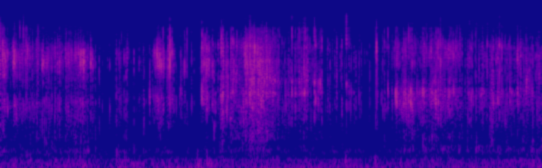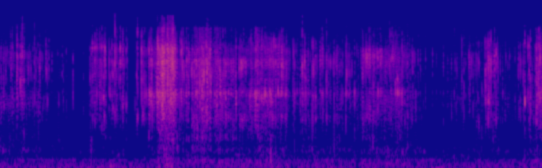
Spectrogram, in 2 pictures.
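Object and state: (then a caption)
Silicone scrubber. A red silicone bristle scrubber is rolled and bent while fingertips rub across its bristle surface. The result is a steady, bright, crinkly scratching and crunching texture with little low end, swelling and fading as the bristles flex, with a sharper, louder burst near the middle of the clip.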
